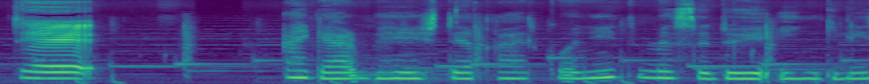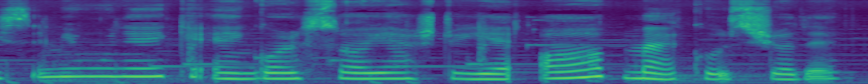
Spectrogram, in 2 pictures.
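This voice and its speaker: A woman teaching a language lesson in a playful, scripted way, slowly drilling sounds with repetitions. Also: high-pitched. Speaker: Japanese teacher.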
